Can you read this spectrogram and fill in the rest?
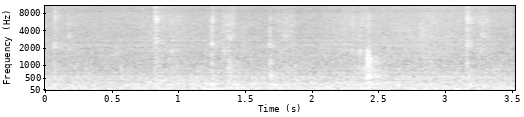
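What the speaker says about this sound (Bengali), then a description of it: "ডিম করছি মশলা ভাজা হচ্ছে এখন মশলাটা ভালো করে ভেজে নিই" Spices fry in a pan for egg curry, a dense loud sizzle with a few sharp spatula clicks and taps scattered across it, no voices.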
